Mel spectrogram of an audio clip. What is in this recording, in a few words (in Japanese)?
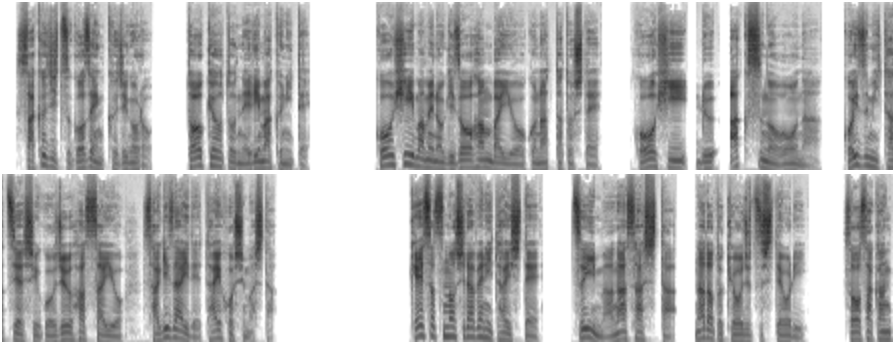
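ニュース, 大阪弁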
